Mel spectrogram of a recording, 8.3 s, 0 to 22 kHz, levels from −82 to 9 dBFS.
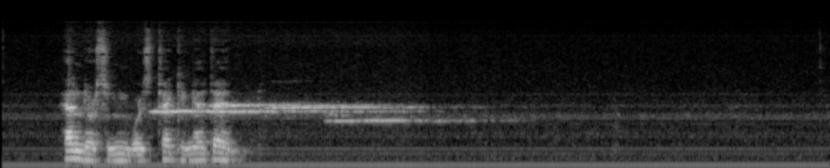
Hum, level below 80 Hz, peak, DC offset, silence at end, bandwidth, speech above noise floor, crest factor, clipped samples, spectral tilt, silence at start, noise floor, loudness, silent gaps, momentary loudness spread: none; -46 dBFS; 0 dBFS; under 0.1%; 3.55 s; 14.5 kHz; 30 dB; 22 dB; under 0.1%; -5 dB/octave; 0.6 s; -46 dBFS; -17 LUFS; none; 17 LU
